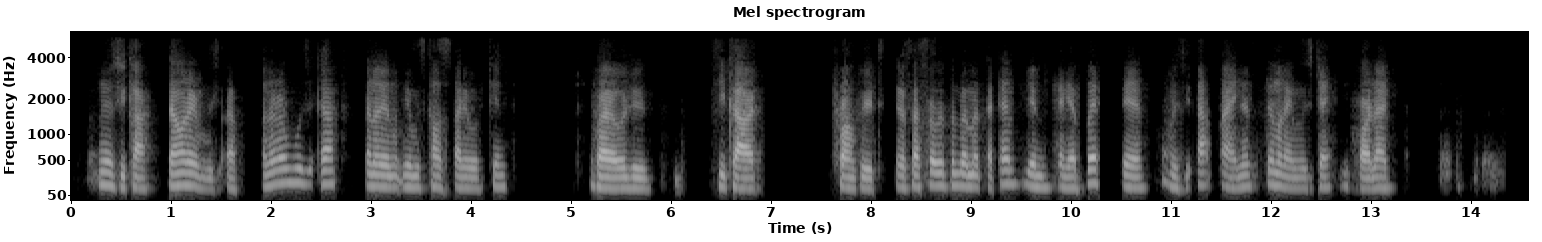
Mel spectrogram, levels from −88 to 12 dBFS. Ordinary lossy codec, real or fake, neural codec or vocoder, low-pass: AAC, 24 kbps; fake; codec, 16 kHz, 0.5 kbps, FunCodec, trained on Chinese and English, 25 frames a second; 5.4 kHz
